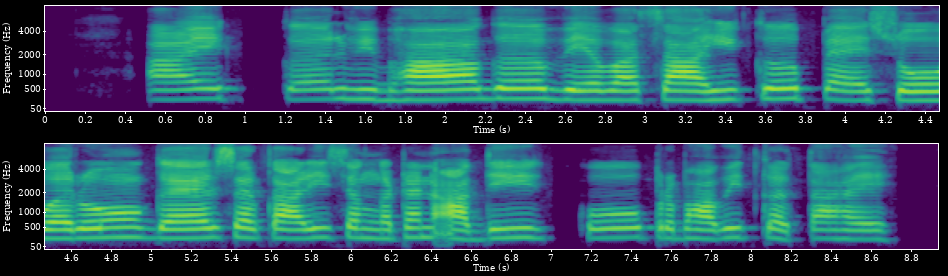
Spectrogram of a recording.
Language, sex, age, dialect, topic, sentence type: Hindi, female, 18-24, Kanauji Braj Bhasha, banking, statement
